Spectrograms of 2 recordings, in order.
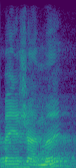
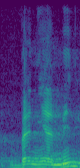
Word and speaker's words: Benjamin: au nom paradoxalement d'orateur benjamin benyamine comme vous devez le prononcer si vous ne connaissez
